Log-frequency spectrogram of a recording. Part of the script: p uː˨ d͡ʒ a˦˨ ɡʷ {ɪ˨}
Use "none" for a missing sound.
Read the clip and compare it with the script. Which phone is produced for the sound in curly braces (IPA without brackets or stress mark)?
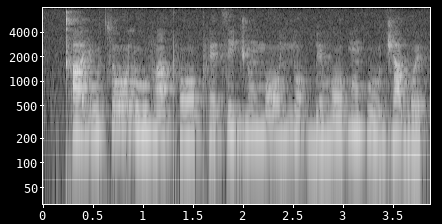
ɪ˨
